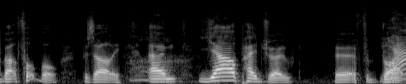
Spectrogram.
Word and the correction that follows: João: João. – Who is Yao Pedro? – João. Is it João? – João Pedro.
